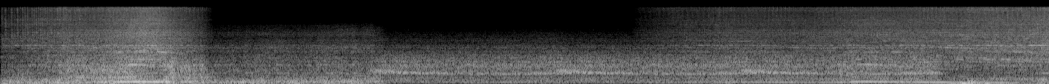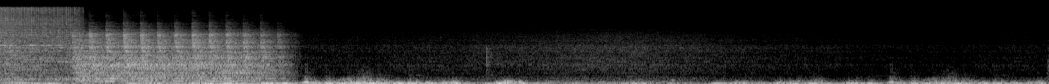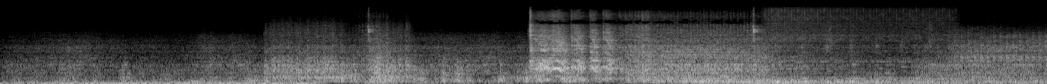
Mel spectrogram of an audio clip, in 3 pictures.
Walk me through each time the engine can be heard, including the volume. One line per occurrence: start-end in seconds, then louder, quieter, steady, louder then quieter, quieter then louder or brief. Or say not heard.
0.0-2.1 brief
6.3-13.4 louder
24.4-31.4 louder then quieter.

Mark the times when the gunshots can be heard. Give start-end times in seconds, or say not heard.
0.6-2.0, 23.6-25.1.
